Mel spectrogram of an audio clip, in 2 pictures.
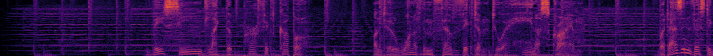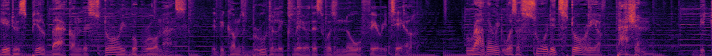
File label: american male caribbean accent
